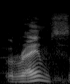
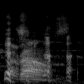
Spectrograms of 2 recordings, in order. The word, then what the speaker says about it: Reims: And that always amused me because if you ever heard a Frenchman pronounce that name, how would you pronounce it? Reims. That's where all the champagne, that's the headquarters of champagne production in France. So it's Reims, no? – Well, you're closer than most people.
